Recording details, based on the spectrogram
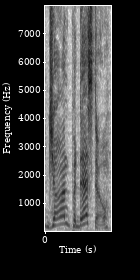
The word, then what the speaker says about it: John Podesta: New Obama advisor John Podesta.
